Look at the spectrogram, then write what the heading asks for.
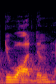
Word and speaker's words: duodenum: The stomach, as it shoots the chyme into the first part of the small intestine, this is called the duodenum, or duodenum, as some pronounce it.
